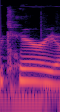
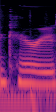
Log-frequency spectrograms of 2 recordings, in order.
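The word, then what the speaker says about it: Cari: Well, I go by Carrie a lot. – You? – Yeah, a lot of my friends call me Carrie.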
